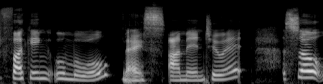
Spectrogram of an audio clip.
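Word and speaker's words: Fucking Åmål: So I think it's pronounced fucking Umul.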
